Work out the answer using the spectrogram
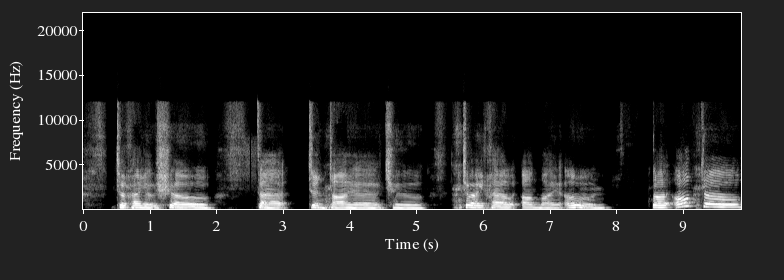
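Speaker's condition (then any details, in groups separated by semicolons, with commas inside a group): Moebius syndrome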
